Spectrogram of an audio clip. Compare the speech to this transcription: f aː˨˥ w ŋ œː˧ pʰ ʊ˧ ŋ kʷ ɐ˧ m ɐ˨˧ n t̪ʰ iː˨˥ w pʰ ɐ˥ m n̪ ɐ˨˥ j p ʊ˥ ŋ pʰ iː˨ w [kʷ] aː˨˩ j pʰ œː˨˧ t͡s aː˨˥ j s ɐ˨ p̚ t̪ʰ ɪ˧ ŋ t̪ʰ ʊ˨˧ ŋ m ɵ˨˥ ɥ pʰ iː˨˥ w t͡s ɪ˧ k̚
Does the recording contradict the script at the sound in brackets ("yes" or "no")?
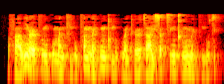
no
